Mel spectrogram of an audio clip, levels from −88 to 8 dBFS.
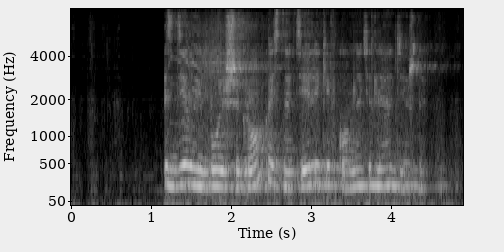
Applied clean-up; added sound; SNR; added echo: neural separator model SepFormer DNS4.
